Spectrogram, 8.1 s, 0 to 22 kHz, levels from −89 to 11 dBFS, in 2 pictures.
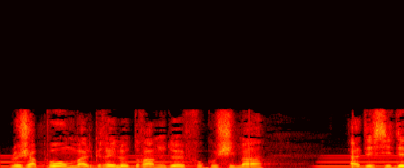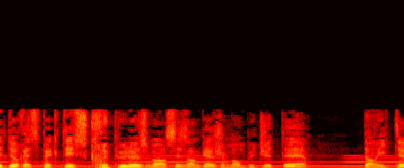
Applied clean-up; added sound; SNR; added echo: none; Wind instrument, woodwind instrument; 18 dB; none.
